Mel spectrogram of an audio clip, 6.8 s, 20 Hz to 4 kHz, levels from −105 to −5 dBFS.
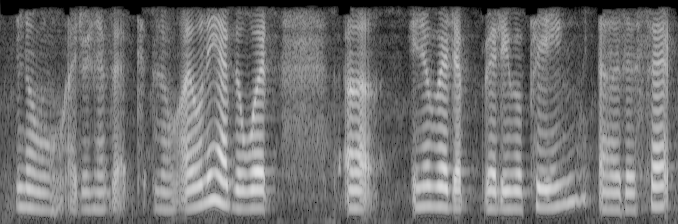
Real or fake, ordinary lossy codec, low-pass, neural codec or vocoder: fake; MP3, 32 kbps; 3.6 kHz; codec, 16 kHz, 2 kbps, FunCodec, trained on LibriTTS, 25 frames a second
